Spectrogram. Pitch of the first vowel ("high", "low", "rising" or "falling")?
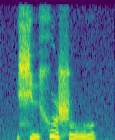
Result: low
